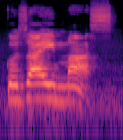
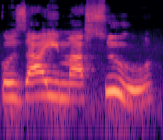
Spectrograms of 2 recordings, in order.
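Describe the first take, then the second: First: The word ends on the s, no final u. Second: The final u after the s is pronounced. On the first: The speaker calls it right. "you don't pronounce the u sound. You're just going to end with your s" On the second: The speaker calls it wrong. "So it's not gozaimasu"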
